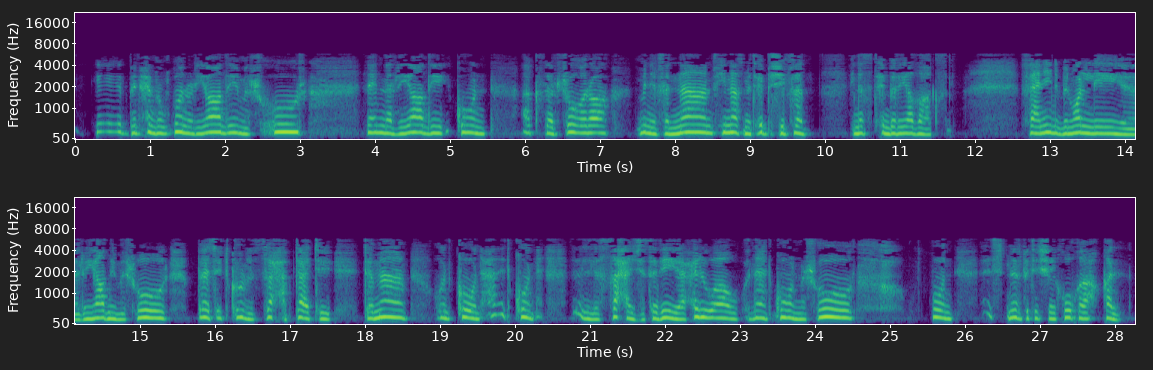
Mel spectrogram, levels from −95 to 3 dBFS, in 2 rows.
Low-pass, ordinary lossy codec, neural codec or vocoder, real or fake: 7.2 kHz; MP3, 24 kbps; none; real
